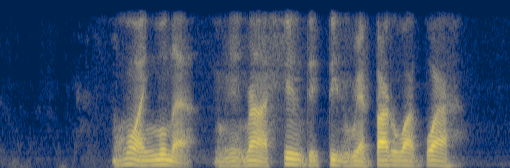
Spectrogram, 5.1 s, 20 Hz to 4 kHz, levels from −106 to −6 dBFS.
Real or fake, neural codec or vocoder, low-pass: fake; codec, 16 kHz, 0.5 kbps, FunCodec, trained on LibriTTS, 25 frames a second; 3.6 kHz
